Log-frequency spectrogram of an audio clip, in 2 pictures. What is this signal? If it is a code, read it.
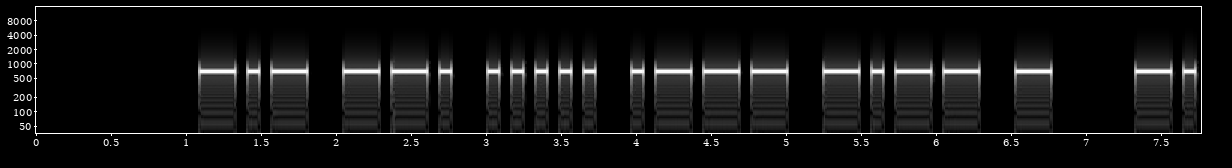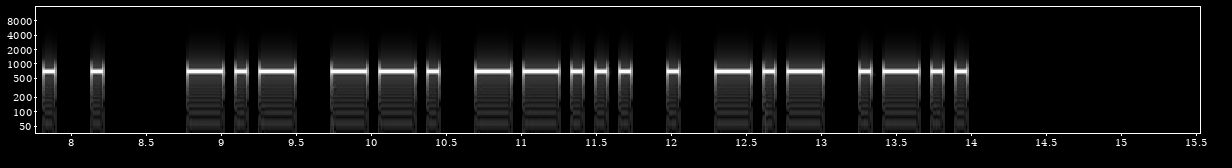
Morse code, heard as a keyed tone, about 15 wpm, 700 Hz. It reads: KG5JYT DE KG7EKL
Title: USA Callsign DE Callsign 15wpm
